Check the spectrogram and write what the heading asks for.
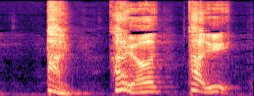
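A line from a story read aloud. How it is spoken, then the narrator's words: Crying out. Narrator (Vietnamese): Chi kêu lên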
